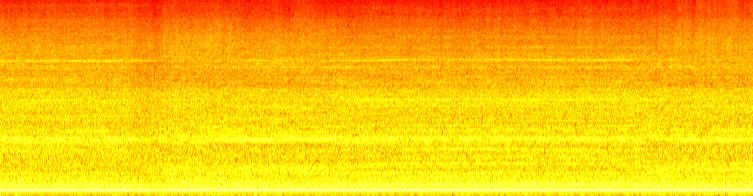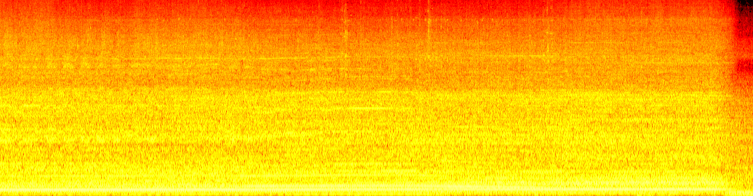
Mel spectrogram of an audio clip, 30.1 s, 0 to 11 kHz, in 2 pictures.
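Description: Farm tractor engine running steadily at a constant speed, with a Kuhn FC 4000 RG mower conditioner hitched behind. The steady drone goes unbroken until it cuts off suddenly at the end.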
